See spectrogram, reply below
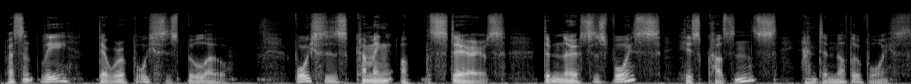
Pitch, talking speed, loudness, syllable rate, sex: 100 Hz, 110 wpm, -22 LUFS, 4.4 syllables/s, male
